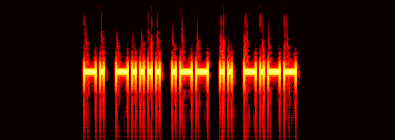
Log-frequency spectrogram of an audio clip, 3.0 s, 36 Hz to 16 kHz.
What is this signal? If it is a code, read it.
Morse code, heard as a keyed tone, about 40 wpm, 700 Hz. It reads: N6WIY
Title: USA Call Signs - 4x Character Spacing - 40wpm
